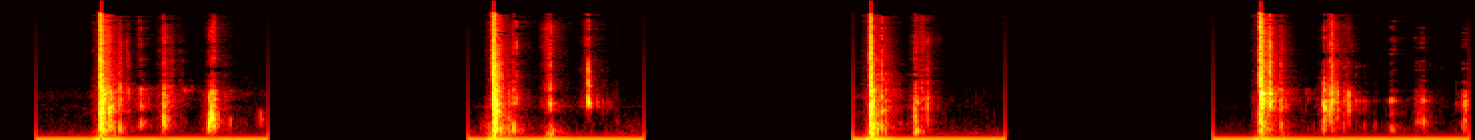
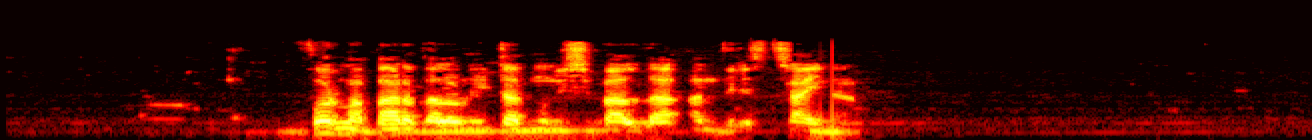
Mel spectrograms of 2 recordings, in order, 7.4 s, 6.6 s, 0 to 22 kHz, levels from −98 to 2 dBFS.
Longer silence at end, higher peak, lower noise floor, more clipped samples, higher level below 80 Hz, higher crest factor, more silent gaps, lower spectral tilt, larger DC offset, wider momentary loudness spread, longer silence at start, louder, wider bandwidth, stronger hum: second, 0.7 s vs 2.3 s; about the same, 0 dBFS vs 0 dBFS; second, -50 dBFS vs -76 dBFS; neither; first, -50 dBFS vs -62 dBFS; first, 26 dB vs 18 dB; first, 1.36-2.33 s, 3.24-4.25 s, 5.04-6.05 s vs none; second, -1.5 dB/octave vs -3.5 dB/octave; first, 1% vs under 0.1%; first, 19 LU vs 14 LU; second, 0.5 s vs 1.6 s; second, -19 LUFS vs -16 LUFS; first, 15.5 kHz vs 7.6 kHz; neither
